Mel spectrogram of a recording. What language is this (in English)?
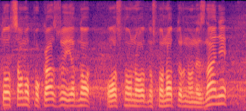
Serbian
